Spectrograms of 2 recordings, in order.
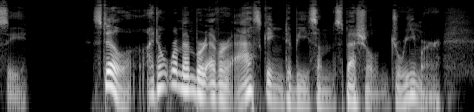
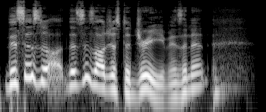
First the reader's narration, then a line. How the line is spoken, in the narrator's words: I chuckled, but it came out more nervous than I wanted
